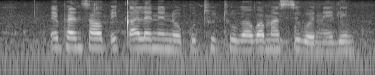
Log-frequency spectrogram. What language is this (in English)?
South Ndebele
